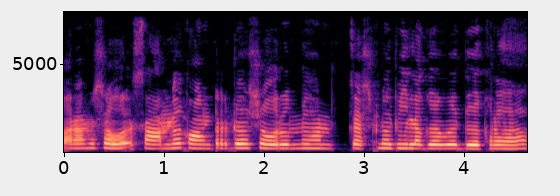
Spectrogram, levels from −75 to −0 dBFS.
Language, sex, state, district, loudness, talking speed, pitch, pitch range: Hindi, female, Punjab, Fazilka, -14 LUFS, 205 wpm, 230 Hz, 220-240 Hz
